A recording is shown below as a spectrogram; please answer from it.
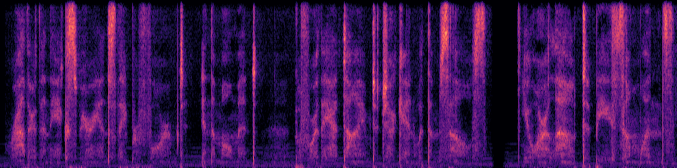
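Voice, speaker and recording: Woman, whispered pep talk, ASMR affirmations, breathy, very unhurried, deliberate pauses, reassuring, music behind. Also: extremely high pitch. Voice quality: soft breathy unvoiced whisper.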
